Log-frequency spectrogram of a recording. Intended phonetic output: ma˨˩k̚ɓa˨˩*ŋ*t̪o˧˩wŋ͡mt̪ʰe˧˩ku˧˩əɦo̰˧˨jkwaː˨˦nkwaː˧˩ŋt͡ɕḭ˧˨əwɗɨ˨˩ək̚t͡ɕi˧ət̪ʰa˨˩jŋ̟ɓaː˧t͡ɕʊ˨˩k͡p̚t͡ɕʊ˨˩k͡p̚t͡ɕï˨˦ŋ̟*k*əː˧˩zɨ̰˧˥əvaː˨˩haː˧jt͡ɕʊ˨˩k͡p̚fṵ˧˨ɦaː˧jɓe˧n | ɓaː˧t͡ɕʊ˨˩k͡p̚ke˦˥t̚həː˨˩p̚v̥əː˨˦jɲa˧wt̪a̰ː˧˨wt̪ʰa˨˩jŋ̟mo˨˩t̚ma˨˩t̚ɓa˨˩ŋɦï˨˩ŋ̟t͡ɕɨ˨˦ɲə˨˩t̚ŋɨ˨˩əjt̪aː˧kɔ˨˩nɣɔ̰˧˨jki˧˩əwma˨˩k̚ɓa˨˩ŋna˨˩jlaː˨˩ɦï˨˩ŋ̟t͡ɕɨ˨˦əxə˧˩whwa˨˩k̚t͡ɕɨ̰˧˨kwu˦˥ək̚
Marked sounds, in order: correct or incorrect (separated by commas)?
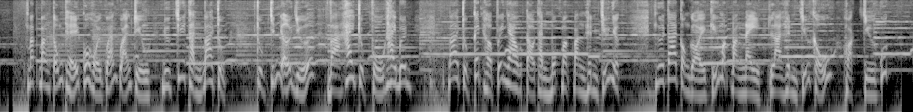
correct, incorrect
